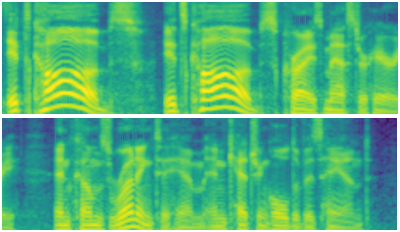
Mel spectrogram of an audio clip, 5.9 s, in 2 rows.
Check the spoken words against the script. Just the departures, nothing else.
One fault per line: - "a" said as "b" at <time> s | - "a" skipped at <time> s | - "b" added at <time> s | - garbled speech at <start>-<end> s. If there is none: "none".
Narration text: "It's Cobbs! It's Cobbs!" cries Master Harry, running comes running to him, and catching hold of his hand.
- "running" said as "and" at 3.4 s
